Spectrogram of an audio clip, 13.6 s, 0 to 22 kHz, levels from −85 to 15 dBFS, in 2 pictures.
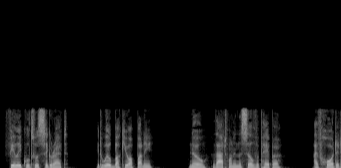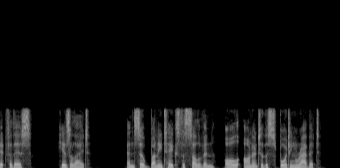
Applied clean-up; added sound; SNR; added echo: none; none; none; none.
